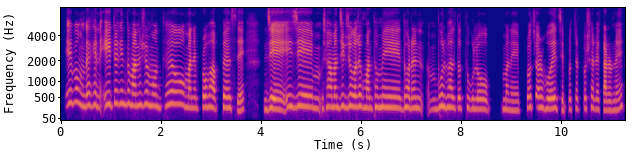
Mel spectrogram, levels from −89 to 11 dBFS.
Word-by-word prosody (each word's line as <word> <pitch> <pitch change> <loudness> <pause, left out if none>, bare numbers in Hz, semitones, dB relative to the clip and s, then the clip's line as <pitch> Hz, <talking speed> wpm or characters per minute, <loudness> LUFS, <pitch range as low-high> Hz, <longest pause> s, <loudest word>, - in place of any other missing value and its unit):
এবং 365 +1 0
দেখেন 305 -1 0 0.2
এইটা 330 +1 +4
কিন্তু 345 0 -2
মানুষের 310 +2 +3
মধ্যেও 290 +5 -1 0.2
মানে 250 -1 +1
প্রভাব 260 -2 +2
ফেলছে। 250 -6 0 0.6
যে 250 - +4 0.3
এই 280 - +1
যে 295 - +4 0.5
সামাজিক 265 +1 +1
যোগাযোগ 280 0 +3
মাধ্যমে 260 +2 -1 0.4
ধরেন 250 -1 +1 0.4
ভুলভাল 265 -1 +1
তথ্যগুলো 230 -2 -4 0.5
মানে 205 -2 -5 0.2
প্রচার 260 0 -1
হয়েছে, 235 -1 +2
প্রচার-প্রসারের 230 +1 -7
কারণে 200 +1 +1
260 Hz, 120 wpm, -23 LUFS, 240-285 Hz, 0.6 s, এইটা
